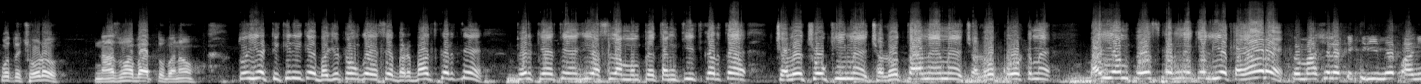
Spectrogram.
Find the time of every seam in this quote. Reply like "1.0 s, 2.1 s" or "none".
2.2 s, 12.9 s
